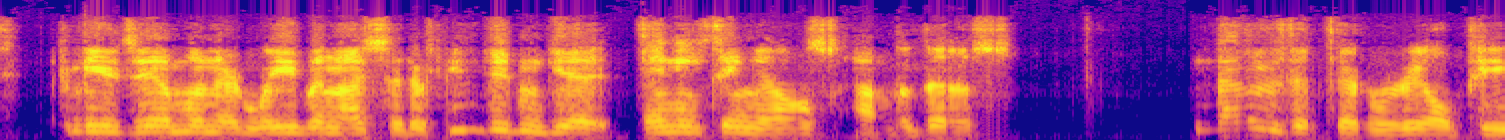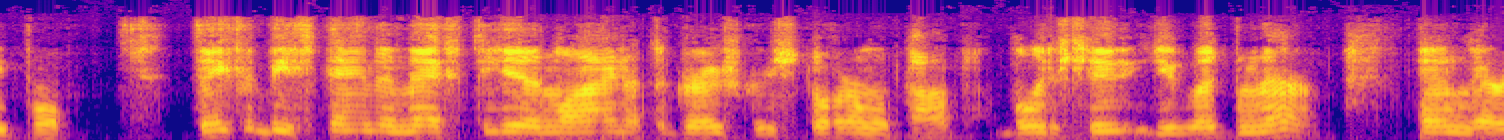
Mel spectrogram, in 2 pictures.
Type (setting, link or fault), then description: link, phone line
